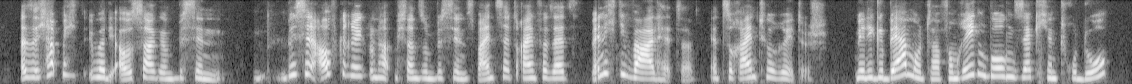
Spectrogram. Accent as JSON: {"language": "German", "country": "Russia", "said": "Ich komme aus Russland."}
